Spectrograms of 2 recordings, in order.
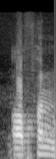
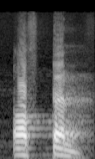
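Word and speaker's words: often: तौर से ऑन प्र इसका उच्चारण भी आप देखें ऑन ब्रिटिश इंग्लिश में ट साइलेंट होता है ऑन बोलेंगे इसे और अमेरिकन इंग्लिश में ऑफ्टन ठीक है तो नोट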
